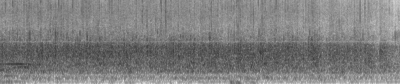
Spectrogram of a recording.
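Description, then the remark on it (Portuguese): An audience breaks into a sustained round of applause for Jesus, dense steady clapping holding at an even level for several seconds before easing slightly at the end, with no talking over it. “Para Jesus e para você, dê uma forte salva de palmas, aleluia.”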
